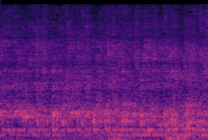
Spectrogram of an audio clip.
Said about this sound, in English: So I should just put some water in my pot.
